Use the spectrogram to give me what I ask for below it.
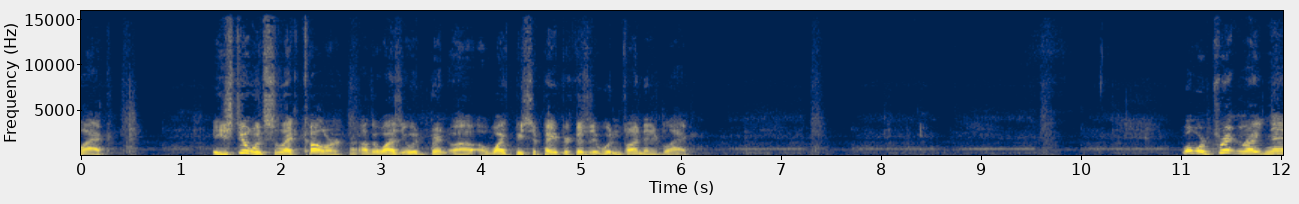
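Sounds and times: printer carriage whining: 0:00.0 - 0:12.0.

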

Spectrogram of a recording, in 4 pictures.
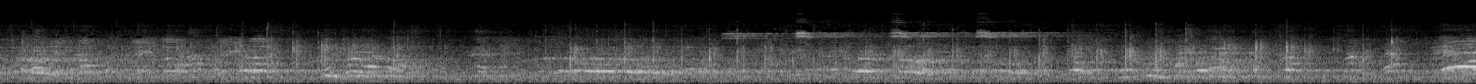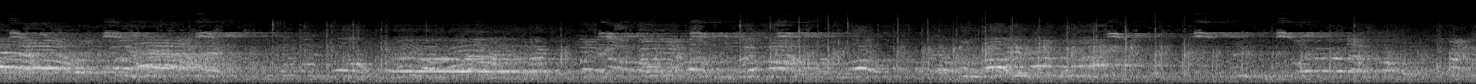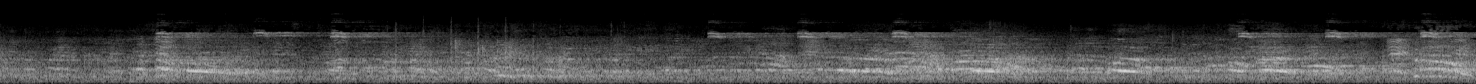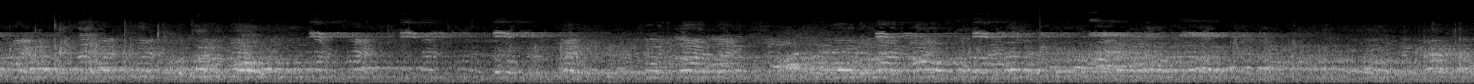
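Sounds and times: people shouting in echoing hall: 0:00.0 - 0:59.0.

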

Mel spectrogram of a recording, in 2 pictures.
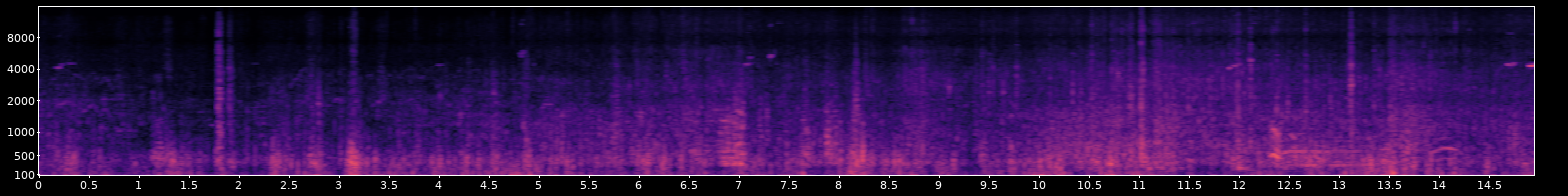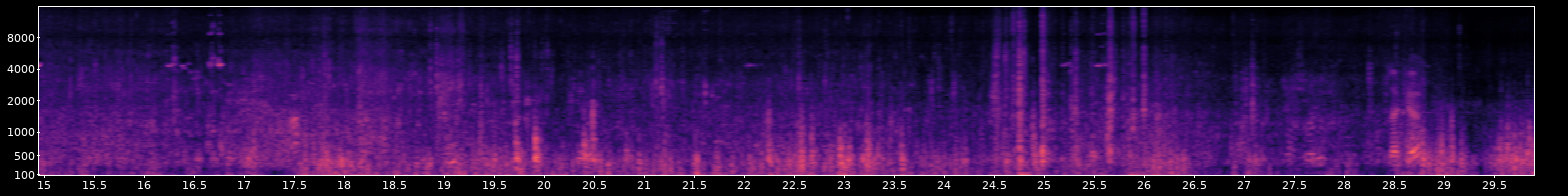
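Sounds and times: sea wash: 0:00.0 - 0:29.9
wind buffeting microphone: 0:00.0 - 0:29.9.

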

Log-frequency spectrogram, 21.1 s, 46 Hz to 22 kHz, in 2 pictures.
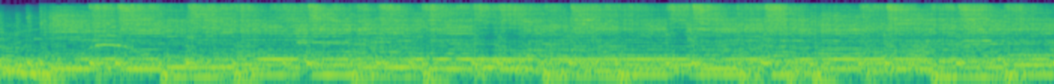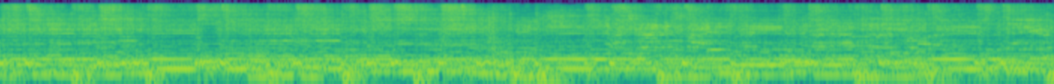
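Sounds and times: live rock band playing: 0:00.0 - 0:21.0.

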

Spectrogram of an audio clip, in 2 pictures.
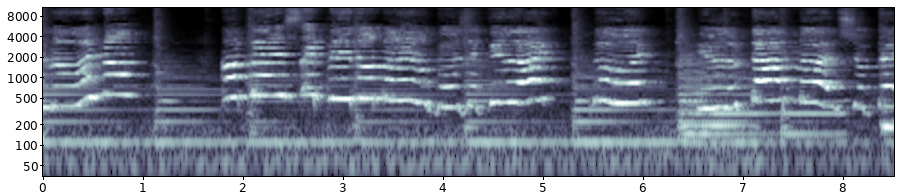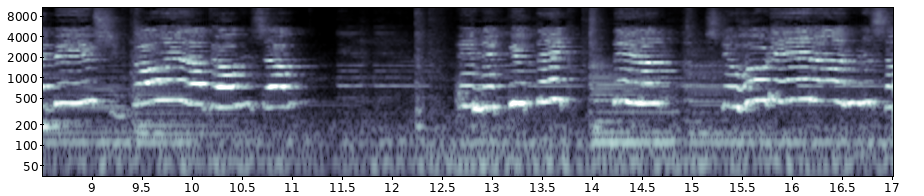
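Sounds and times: acoustic guitar: 0:00.0 - 0:17.0.

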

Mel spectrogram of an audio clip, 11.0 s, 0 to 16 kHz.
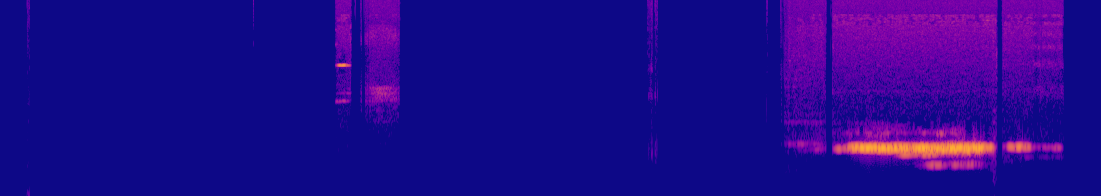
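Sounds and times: fainter lower tones: 0:08.0 - 0:10.6
steady high-pitched tone: 0:08.4 - 0:10.4.

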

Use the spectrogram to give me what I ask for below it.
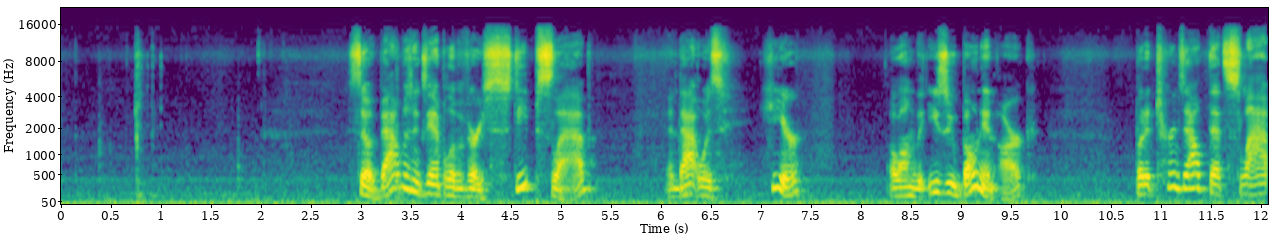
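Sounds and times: computer clicks: 0:00.2 - 0:01.1.

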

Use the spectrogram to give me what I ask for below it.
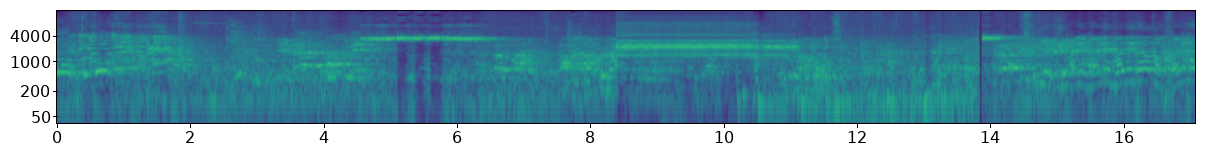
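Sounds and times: referee's whistle blowing: 0:04.5 - 0:06.6, 0:08.4 - 0:11.2, 0:13.9 - 0:14.4
scoreboard buzzer: 0:08.4 - 0:11.4.

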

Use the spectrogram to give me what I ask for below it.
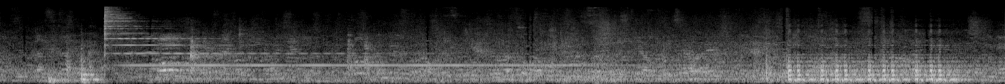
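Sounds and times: boxing ring bell ringing: 0:01.0 - 0:07.0.

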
